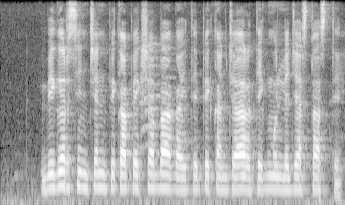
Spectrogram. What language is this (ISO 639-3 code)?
mar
